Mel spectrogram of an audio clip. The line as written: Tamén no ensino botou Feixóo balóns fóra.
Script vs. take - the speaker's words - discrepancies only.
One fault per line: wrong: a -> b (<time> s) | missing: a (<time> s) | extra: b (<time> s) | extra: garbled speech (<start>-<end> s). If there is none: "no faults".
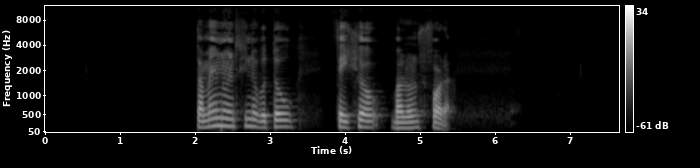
no faults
